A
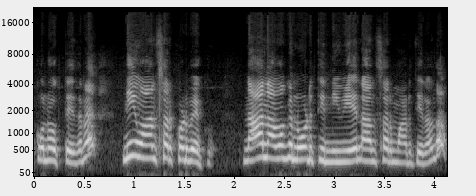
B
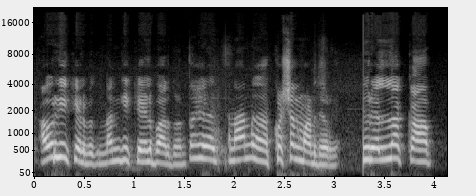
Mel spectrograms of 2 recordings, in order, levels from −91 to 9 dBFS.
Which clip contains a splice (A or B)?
B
